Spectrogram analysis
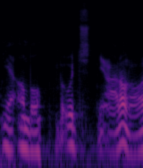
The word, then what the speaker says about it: Humble: Like there's a town in Texas called Humble, but some people pronounce Umble. Yeah. Don't pronounce I've always like heard Humble. Yeah, Humble.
